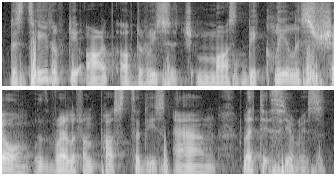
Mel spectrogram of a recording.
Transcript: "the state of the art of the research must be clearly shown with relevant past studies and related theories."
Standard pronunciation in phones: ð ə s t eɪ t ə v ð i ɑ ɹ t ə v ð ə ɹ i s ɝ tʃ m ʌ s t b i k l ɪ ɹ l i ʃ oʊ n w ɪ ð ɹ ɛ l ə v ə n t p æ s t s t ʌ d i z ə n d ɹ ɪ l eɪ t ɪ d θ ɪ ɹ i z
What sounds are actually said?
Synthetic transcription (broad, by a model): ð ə s t eɪ t ə v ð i ɑ ɹ t ə v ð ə ɹ i s ɝ tʃ m ʌ s t b i k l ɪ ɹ l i ʃ oʊ n w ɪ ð ɹ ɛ l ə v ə n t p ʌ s s t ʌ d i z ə n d ɹ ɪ l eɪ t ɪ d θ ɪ ɹ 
